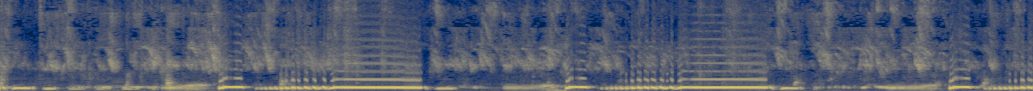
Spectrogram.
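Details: Indonesian spotted dove, locally tekukur, sings its low cooing phrase three times in succession. Each phrase pairs a rising note and pulsed rolling coos with a long steady held tone. Faint higher chatter sounds in the background.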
